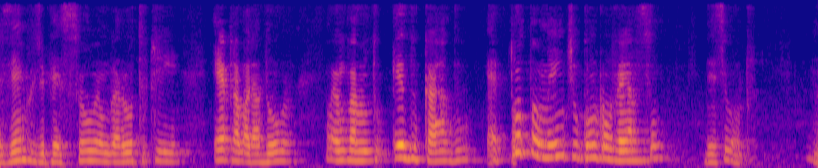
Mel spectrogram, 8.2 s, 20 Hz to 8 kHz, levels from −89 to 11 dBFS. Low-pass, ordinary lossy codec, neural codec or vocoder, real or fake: 7.2 kHz; none; codec, 16 kHz in and 24 kHz out, 1.1 kbps, FireRedTTS-2 codec; fake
